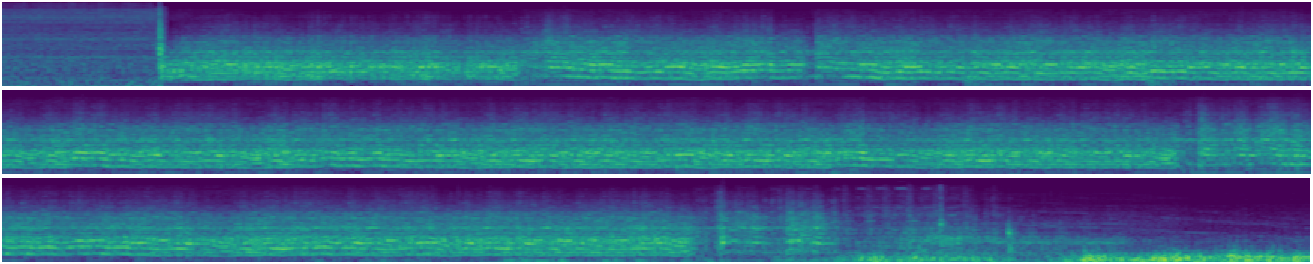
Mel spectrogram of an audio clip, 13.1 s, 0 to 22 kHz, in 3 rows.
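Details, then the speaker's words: Barn-find Jaguar/Daimler Mk2 hemi-style 2.5 litre V8, previously seized, distributor advance possibly shot and compensated: steady fast cranking with brief full-revolution catches that don't keep running; plugs possibly fouled. "whether it's found the plugs instantly from the crap we've had in there, I'm not too sure. But that definitely did run a fire. And it actually sounded like it was going to run on all cylinders."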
